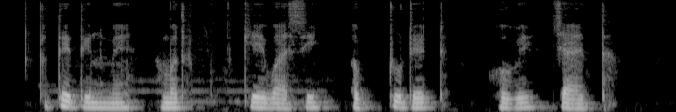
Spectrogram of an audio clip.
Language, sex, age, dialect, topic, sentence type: Magahi, male, 31-35, Northeastern/Surjapuri, banking, question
